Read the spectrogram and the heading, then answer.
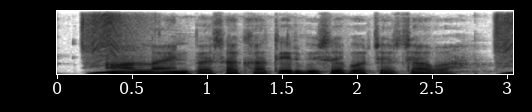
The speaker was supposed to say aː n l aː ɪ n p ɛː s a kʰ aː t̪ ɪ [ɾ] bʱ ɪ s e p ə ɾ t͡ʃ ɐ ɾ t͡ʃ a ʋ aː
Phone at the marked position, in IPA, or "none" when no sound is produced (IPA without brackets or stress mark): ɾ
